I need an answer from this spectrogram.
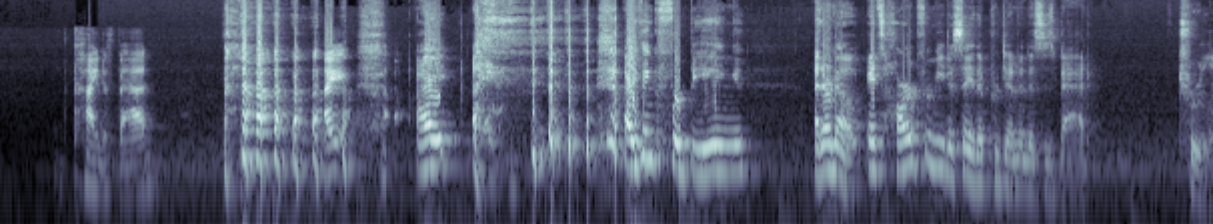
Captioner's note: laughs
